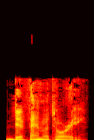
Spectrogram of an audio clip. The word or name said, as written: defamatorily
